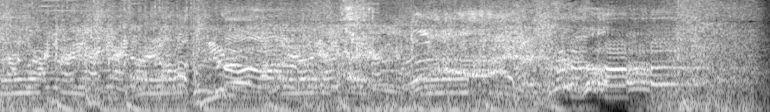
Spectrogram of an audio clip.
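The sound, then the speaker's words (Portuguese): A man yells loudly and forcefully for several seconds, in connection with the film Trolls World Tour (Trolls Tour Mundial), his strained voice rising and falling in long bursts, dense, with a brief dip near the end. “E normalmente não grita assim, é óbvio.”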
